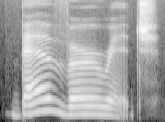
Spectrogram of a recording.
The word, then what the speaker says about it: beverage: Beverage. Three syllables means any drink.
